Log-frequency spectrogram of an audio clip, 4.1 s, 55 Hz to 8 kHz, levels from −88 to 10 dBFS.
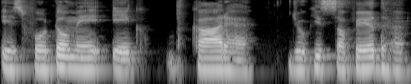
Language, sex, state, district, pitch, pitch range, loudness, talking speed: Hindi, male, Jharkhand, Garhwa, 130 Hz, 120-135 Hz, -17 LUFS, 145 wpm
